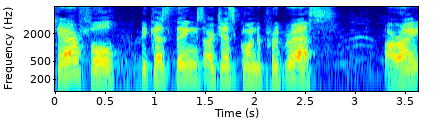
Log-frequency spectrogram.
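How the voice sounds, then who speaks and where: With an Albertan accent, a high-pitched man speaks at a moderate pace with ordinary pitch variation. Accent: Canadian (Alberta). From Alberta, Canada. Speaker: priest. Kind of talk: protest rally speech. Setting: outdoor protest with crowd. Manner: calm, not yelling.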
